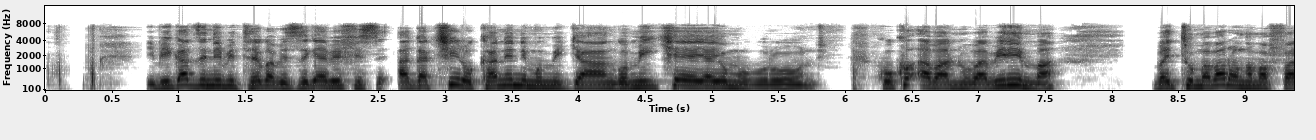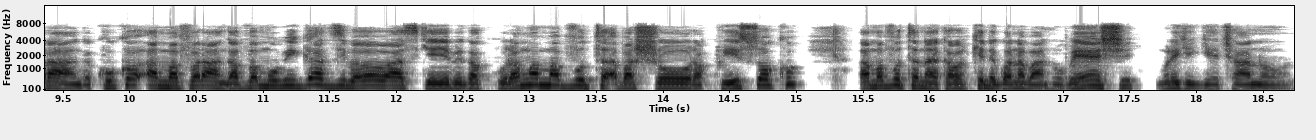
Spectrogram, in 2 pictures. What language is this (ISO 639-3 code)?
run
